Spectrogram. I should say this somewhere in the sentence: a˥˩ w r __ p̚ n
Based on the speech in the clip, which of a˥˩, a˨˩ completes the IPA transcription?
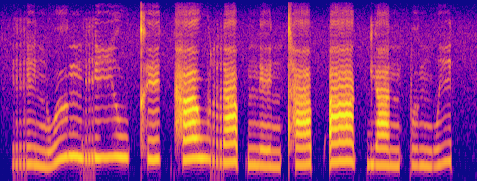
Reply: a˥˩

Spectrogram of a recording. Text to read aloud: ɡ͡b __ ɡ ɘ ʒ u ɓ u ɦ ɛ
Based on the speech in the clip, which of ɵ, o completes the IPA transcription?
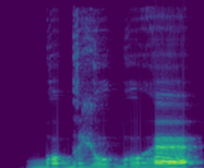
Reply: o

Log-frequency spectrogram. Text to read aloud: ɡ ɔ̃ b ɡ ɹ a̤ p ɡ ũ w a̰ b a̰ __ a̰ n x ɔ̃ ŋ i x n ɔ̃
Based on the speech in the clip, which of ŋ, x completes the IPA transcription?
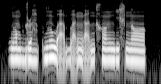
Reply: ŋ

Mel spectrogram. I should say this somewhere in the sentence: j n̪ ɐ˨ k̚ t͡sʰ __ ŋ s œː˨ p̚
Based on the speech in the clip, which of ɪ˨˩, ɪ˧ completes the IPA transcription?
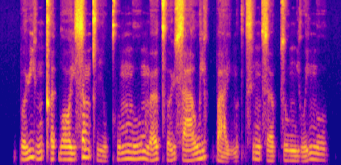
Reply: ɪ˧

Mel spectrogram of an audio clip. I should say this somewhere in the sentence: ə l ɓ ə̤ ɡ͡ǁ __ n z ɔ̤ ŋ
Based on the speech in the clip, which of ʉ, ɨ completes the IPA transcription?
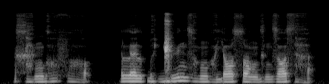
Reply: ʉ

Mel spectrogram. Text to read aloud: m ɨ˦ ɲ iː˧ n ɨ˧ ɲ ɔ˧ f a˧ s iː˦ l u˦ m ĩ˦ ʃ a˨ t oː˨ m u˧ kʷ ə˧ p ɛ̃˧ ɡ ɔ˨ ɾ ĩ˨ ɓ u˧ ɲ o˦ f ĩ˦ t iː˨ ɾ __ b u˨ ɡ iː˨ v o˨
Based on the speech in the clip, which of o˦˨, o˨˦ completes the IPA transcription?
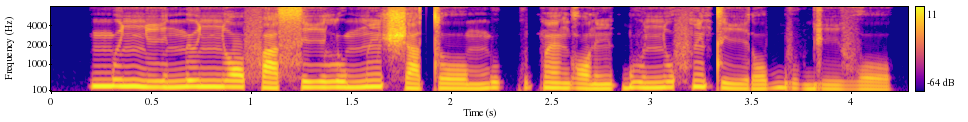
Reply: o˨˦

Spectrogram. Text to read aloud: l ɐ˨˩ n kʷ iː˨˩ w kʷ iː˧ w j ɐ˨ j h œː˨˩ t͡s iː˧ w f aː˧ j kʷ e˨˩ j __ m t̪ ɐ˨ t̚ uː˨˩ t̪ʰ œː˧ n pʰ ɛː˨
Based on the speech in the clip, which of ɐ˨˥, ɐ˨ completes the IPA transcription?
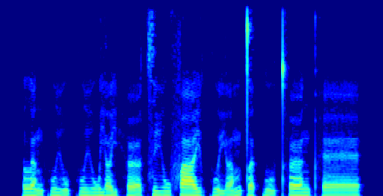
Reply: ɐ˨˥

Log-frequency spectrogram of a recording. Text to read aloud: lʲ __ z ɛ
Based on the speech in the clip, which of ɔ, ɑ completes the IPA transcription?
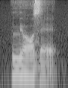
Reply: ɔ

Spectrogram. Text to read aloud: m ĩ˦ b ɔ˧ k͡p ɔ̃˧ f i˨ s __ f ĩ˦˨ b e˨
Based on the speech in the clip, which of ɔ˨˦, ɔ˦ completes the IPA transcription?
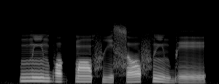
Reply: ɔ˨˦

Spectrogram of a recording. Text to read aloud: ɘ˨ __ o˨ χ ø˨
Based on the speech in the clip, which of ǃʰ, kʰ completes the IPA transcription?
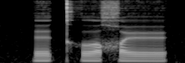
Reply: kʰ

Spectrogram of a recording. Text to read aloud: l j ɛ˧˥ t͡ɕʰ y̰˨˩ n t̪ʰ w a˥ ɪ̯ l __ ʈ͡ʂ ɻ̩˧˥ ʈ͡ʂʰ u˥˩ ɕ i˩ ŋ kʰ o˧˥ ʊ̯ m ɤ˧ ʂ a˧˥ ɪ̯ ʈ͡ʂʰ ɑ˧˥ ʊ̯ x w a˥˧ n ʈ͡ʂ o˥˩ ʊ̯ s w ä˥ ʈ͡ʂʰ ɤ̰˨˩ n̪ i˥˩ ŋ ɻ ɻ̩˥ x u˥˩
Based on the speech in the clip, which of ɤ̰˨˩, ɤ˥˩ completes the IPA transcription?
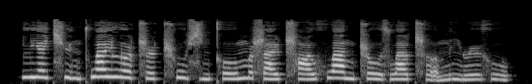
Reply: ɤ˥˩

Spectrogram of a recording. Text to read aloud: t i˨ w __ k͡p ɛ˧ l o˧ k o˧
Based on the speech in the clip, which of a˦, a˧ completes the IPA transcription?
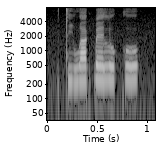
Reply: a˧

